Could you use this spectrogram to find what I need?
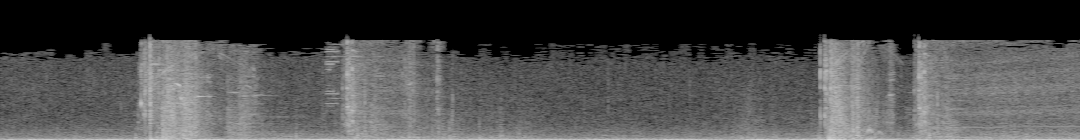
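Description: A grappling line fires with a sharp whoosh.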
